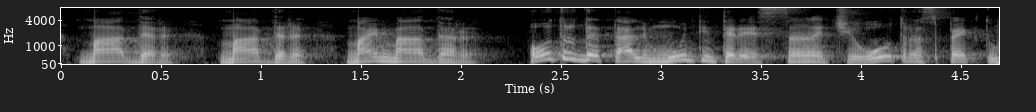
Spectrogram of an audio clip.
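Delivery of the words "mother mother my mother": "mother" with D for TH and tapped R; Indian English accent. Shown as a demonstration. Teacher contrasting with American, Indian accent. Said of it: "e no inglês indiano".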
